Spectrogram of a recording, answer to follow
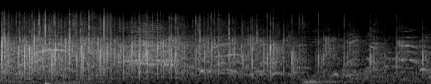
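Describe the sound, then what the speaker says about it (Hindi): Audience applause at a dance academy annual function, dense clapping from a crowd that rises and slowly fades, with a voice speaking over it. "रियांश के लिए जोरदार तालियां हो जाए."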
